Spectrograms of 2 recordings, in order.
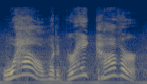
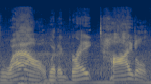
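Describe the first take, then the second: First: Impressed wow. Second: Lower wow. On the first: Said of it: "the first thing they say is". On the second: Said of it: "the second thing they say is". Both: Retold or imitated.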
